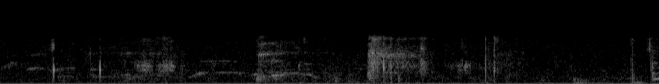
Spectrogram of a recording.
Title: Burping on Command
